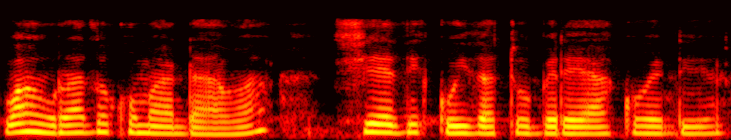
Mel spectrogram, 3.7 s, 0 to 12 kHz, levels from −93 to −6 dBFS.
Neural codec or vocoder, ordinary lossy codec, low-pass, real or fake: codec, 16 kHz, 16 kbps, FunCodec, trained on LibriTTS, 50 frames a second; AAC, 48 kbps; 7.2 kHz; fake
